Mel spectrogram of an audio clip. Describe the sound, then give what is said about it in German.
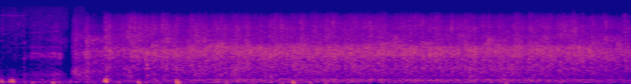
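An audience breaks into applause after a brief moment, the clapping swelling quickly into a steady, dense wash of many hands that holds at an even level to the end. “Total berechtigter Applaus, und zum Thema Corona kommen wir noch.”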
